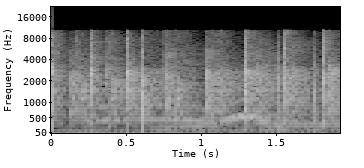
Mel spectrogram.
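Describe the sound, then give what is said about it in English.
A small audience applauds a performer, sharp overlapping hand claps in quick irregular rhythm, moderately loud, with a faint voice murmuring underneath. “let's have a nice round of applause for Miss …”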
